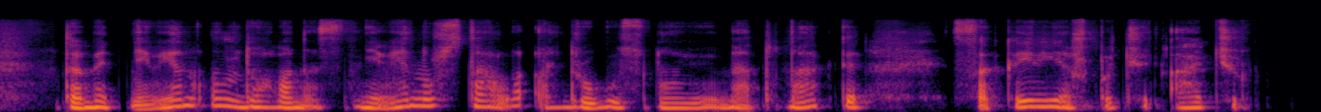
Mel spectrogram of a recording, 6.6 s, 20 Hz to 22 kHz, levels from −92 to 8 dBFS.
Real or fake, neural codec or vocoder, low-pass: fake; codec, 44.1 kHz, 7.8 kbps, DAC; 10.8 kHz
